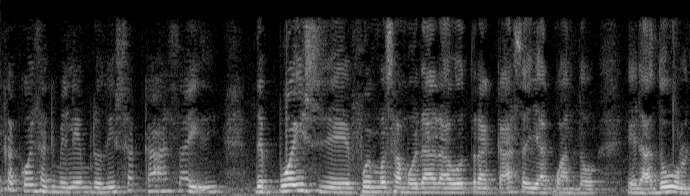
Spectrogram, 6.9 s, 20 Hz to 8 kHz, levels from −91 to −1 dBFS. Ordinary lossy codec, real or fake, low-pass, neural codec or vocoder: MP3, 64 kbps; real; 7.2 kHz; none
